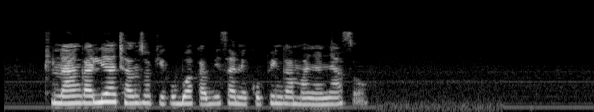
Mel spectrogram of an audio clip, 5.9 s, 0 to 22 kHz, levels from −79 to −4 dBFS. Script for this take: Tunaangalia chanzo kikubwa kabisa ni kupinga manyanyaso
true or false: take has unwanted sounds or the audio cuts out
false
